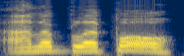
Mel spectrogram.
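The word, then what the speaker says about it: anablepo (ἀναβλέπω): I think that's a glorious word, anablepo. Anablepo is how you pronounce it in Greek.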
